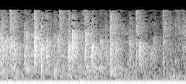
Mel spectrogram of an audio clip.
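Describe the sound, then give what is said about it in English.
Audience applause at a Sunday night open mic, a dense, even patter of many hands clapping that holds a steady, moderate level with no voices on top. “So give yourselves a hand.”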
